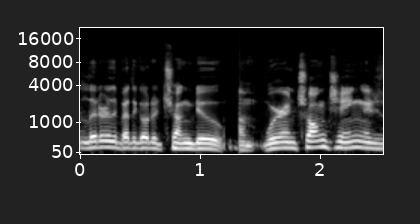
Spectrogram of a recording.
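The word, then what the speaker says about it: 成都: It is pronounced like Chungdu. They are wrong.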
